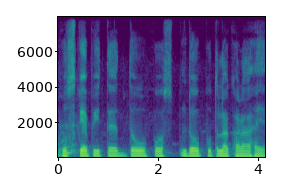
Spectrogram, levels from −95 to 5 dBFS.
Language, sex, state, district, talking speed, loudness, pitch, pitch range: Hindi, male, Haryana, Rohtak, 115 wpm, -18 LUFS, 130 Hz, 130-135 Hz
